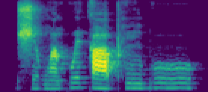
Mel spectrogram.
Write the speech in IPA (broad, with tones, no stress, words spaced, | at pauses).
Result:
ʃɪ˨ɡʷã˨kʷe˦ ka˦˨pʰĩ˦ ɡ͡buː˦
